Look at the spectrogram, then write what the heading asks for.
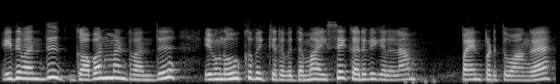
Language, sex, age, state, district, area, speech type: Tamil, female, 30-45, Tamil Nadu, Cuddalore, urban, spontaneous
